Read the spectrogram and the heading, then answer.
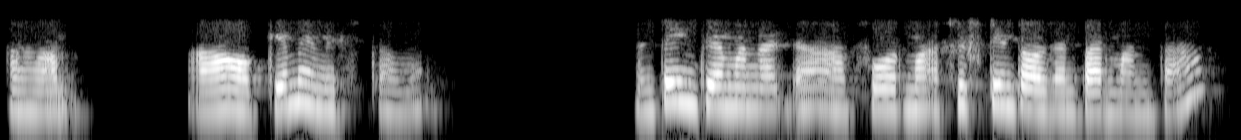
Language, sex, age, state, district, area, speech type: Telugu, female, 18-30, Telangana, Hyderabad, urban, conversation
